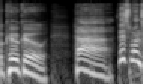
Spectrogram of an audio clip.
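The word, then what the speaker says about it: Cucco: that i'm gonna say cuco i'm gonna say cuco wait you know it's got it's got two o's it's got two cuckoo cuckoo there we go cuckoo ha this one's called cuckoo hunt and uh well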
